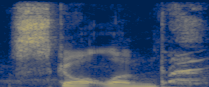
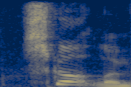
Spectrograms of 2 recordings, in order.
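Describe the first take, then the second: First: It is said in a thick Scottish accent. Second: It is said in a plain, neutral accent. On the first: "And then there's just you in the back" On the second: "And everyone just goes"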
